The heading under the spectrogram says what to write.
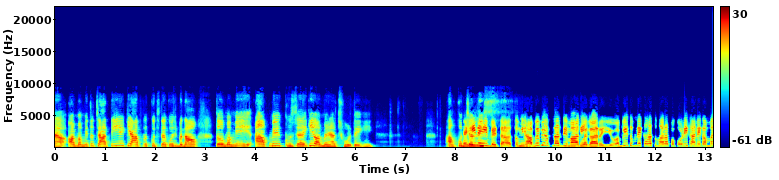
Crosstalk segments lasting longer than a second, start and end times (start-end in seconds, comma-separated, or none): none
